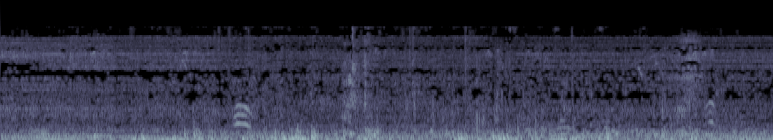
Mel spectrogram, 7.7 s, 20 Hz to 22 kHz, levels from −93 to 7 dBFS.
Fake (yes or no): no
